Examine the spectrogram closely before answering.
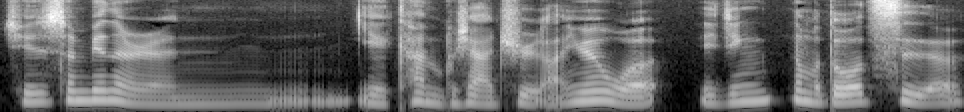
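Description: A Taiwanese accent on a very clean recording with a silent background. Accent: Taiwanese Mandarin. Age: 20s. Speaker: podcast host. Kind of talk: personal storytelling monologue.

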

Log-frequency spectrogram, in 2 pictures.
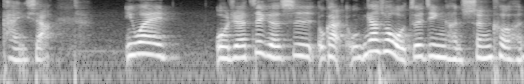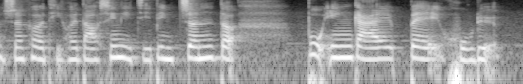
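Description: A woman talks in a normal speaking voice, pitched fairly high. She keeps a moderate pace and fairly even intonation. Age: 20s. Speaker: solo podcast host. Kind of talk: casual monologue, listener Q&A. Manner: casual, with many fillers and self-corrections.

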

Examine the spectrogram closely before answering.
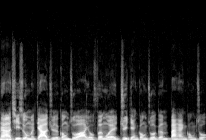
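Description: A man's bright, sharp voice with lively intonation. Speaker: government investigator. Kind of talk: interview. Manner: articulate.

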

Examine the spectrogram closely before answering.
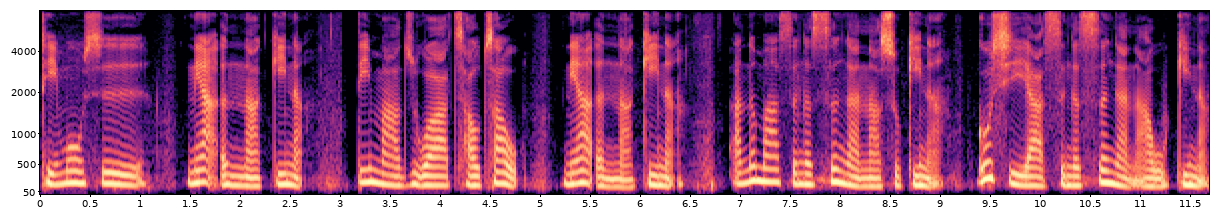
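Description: A woman speaks at a very slow pace in a fairly low, dark, mellow voice with ordinary pitch variation. Her loudness stays very even, and the sound is dry and close with no echo. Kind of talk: casual language lesson chat.

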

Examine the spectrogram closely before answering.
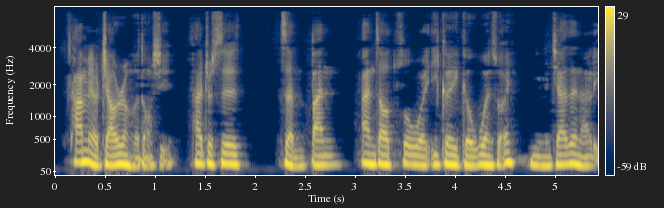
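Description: A man's somewhat breathy voice sits at a medium pitch with fairly even intonation. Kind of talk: casual chat.

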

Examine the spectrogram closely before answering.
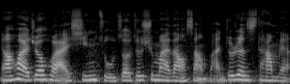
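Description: A woman with a Taiwanese accent speaks at a medium pitch. The recording is very clean, with a silent background. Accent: Taiwanese Mandarin. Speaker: podcast host. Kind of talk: casual chat. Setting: studio.

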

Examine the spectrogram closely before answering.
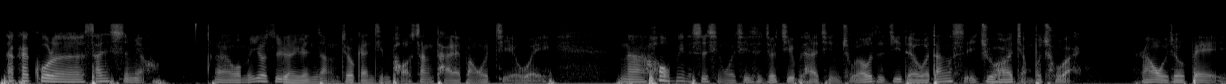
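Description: A man speaks with a fairly low pitch and lively intonation. His pace is fairly quick. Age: 30s. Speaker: podcast host, game industry worker. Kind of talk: unscripted solo monologue. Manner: hesitant, many fillers.

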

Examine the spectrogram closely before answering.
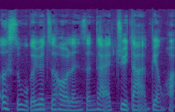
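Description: The speaker is a woman with a fairly low pitch. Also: very clean recording, silent background. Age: 30s. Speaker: YouTuber and book club host. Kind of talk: book review livestream. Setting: home livestream. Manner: casual, chatty.

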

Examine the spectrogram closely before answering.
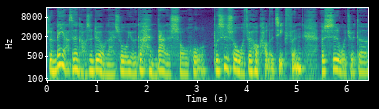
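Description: At a moderate pace, a woman speaks in a dark, mellow tone that is somewhat breathy. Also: medium pitch for a woman, ordinary pitch variation. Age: 30s. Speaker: podcaster. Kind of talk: solo podcast monologue.

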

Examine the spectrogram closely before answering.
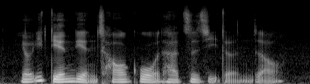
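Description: With a Taiwanese accent, a man speaks at a moderate pace in a medium pitch, with a dark, mellow tone and fairly even intonation. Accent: Taiwanese Mandarin. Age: 30s. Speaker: podcaster and graduate student. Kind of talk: personal monologue. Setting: home recording in bedroom. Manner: halting, with frequent fillers and repeated words.

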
